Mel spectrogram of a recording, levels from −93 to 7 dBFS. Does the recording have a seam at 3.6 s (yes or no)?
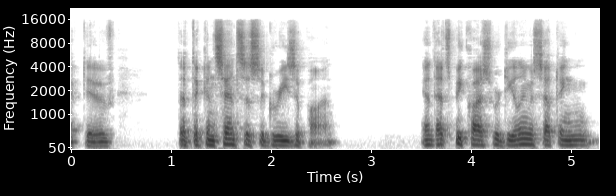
yes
